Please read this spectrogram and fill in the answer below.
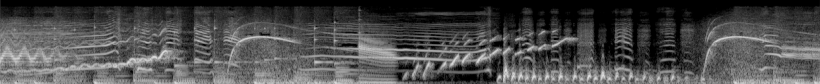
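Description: Cartoon sound effects over lively background music: several springy boing glides that swoop up and then down, a warbling whistle that climbs over the first two seconds, and a fast buzzing rattle between about five and seven seconds in.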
